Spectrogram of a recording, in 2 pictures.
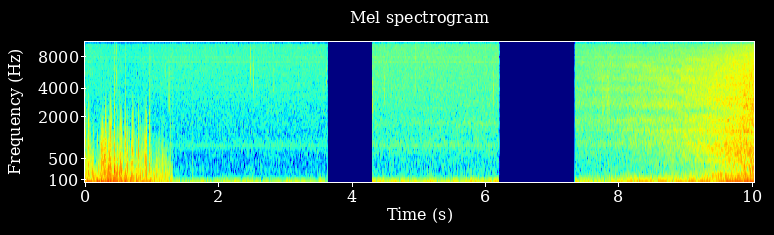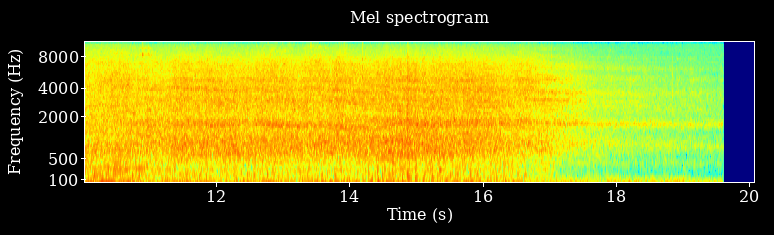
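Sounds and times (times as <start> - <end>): train wheels rumbling on rails: 7.6 - 19.6.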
